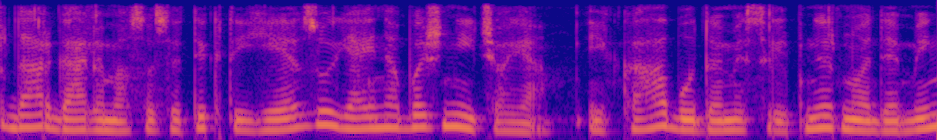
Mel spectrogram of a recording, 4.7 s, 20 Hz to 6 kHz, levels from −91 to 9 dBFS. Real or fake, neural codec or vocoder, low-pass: real; none; 5.4 kHz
